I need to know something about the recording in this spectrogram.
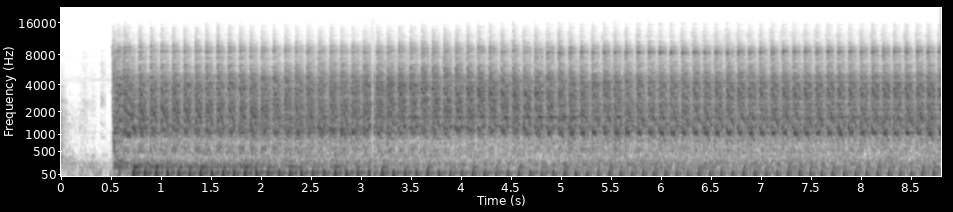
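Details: Freshly rebuilt Kawasaki 636 engine just installed in a car, first start attempts: steady fast cranking about three turns a second, never firing; cranks but won't start.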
